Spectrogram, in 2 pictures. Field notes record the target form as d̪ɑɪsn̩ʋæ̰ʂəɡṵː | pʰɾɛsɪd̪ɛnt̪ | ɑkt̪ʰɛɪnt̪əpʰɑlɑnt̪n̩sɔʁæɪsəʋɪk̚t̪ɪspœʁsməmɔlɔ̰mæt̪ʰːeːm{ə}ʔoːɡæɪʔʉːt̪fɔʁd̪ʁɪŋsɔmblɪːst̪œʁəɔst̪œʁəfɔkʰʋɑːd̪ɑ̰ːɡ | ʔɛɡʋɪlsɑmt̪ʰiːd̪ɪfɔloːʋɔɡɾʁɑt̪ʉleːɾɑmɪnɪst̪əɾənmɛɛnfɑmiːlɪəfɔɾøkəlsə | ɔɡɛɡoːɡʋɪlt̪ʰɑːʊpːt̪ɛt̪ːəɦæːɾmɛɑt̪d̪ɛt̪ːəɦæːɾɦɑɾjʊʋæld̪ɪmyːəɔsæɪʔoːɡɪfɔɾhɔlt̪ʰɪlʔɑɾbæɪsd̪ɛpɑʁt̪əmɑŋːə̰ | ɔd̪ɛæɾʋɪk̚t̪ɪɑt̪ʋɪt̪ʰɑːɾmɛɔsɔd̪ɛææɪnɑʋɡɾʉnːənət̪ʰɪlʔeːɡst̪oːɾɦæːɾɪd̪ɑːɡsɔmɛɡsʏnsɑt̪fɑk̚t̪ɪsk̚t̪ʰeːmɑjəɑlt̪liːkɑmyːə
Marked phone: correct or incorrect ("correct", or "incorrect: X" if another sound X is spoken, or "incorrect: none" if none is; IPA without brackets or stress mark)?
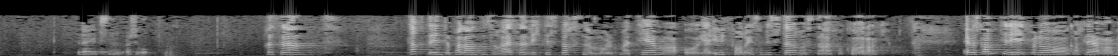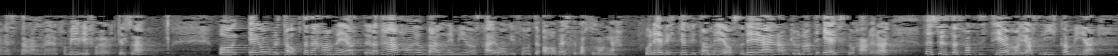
incorrect: ɑ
